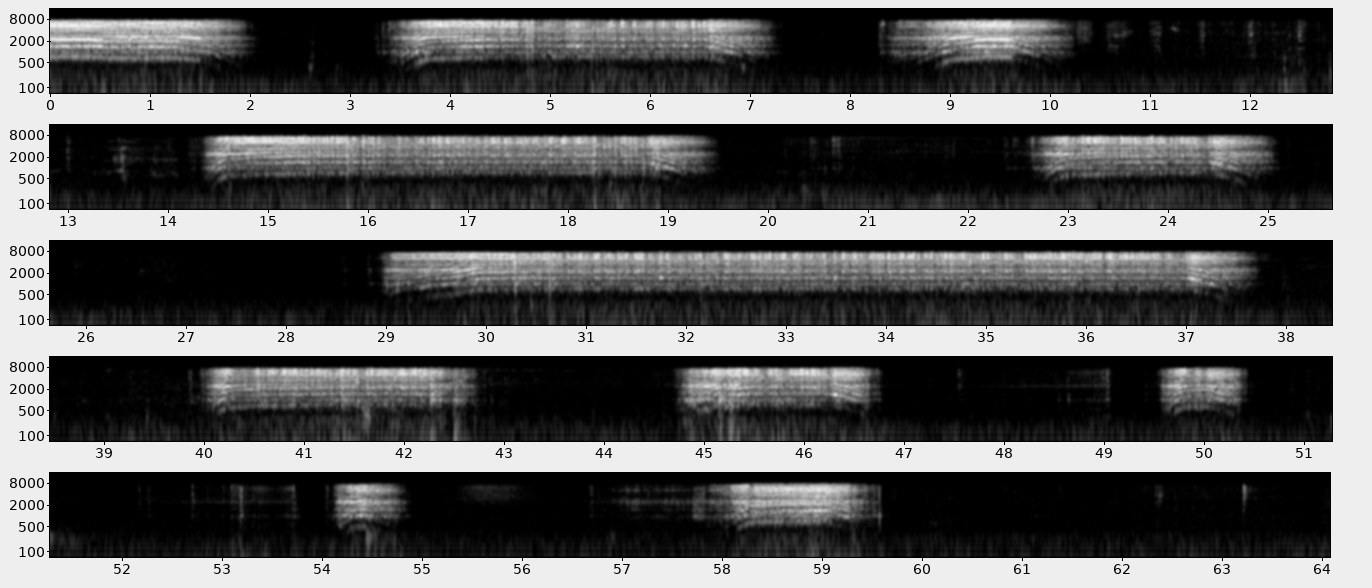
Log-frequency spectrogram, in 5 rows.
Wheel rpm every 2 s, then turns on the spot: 140, 30, 190, 80, 70, 0, 0, 130, 200, 100, 0, 90, 60, 0, 50, 190, 200, 200, 120, 0, 160, 50, 90, 70, 20, 20, 10, 20, 10, 90, 0, 0.
46-48 50-52 54-56 58-60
